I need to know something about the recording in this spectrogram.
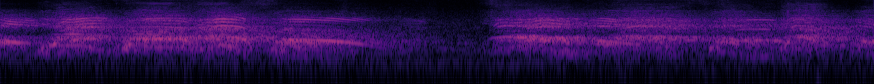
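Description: Girls' cheerleading team shouting a chant together in two phrases, with a short break about two seconds in.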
